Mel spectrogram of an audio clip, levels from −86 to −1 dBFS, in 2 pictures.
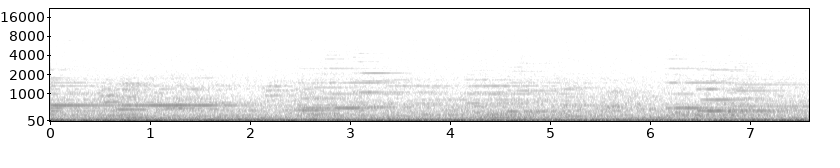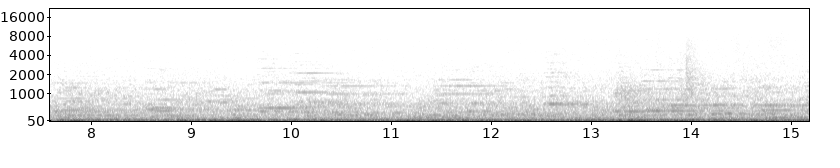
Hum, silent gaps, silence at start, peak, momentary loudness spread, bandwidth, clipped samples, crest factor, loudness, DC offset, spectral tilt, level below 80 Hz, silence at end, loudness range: none; none; 0 s; -24 dBFS; 3 LU; 3.7 kHz; under 0.1%; 14 dB; -49 LUFS; under 0.1%; -7 dB/octave; -42 dBFS; 0 s; 2 LU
